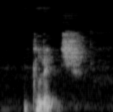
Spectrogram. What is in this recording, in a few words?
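"glitch", British English; pronunciations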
